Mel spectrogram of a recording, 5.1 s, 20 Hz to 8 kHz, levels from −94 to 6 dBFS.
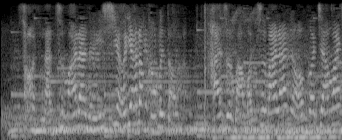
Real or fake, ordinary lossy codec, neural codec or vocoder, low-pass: real; Opus, 64 kbps; none; 7.2 kHz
